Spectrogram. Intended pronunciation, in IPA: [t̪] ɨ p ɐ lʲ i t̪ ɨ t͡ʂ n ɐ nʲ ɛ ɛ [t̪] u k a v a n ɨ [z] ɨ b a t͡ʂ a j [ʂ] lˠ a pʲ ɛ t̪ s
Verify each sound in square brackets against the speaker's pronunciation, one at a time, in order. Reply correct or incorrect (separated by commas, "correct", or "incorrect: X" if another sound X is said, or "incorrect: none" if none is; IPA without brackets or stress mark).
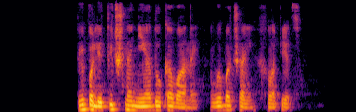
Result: correct, incorrect: d̪, incorrect: v, incorrect: x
